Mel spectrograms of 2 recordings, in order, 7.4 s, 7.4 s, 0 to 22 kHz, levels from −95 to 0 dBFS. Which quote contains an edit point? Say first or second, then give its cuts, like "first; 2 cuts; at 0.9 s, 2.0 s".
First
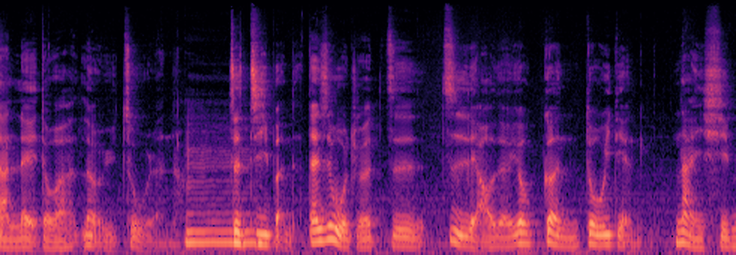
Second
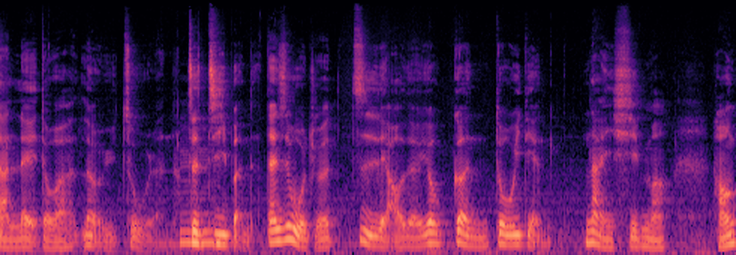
second; 2 cuts; at 1.8 s, 3.4 s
